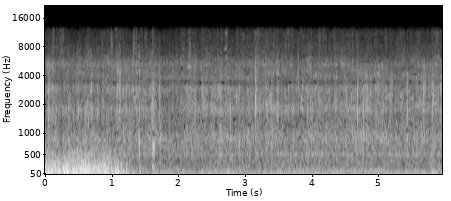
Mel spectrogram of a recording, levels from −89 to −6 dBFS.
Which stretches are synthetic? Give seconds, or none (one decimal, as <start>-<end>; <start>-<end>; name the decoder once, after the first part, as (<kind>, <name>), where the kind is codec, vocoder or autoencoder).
1.8-3.6 (vocoder, BigVGAN v2); 4.3-4.8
